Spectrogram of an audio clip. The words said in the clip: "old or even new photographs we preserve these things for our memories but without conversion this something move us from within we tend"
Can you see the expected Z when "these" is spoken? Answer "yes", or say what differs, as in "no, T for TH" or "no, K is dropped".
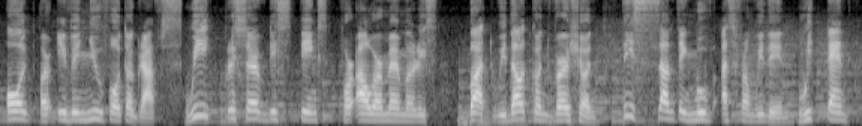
no, S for Z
